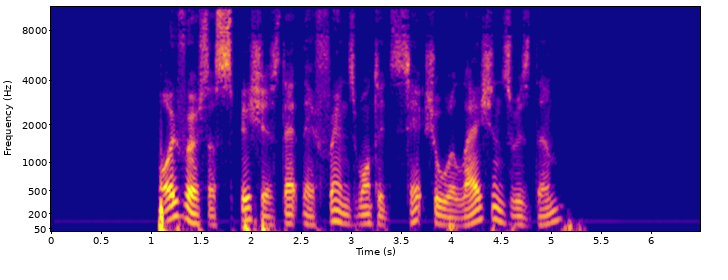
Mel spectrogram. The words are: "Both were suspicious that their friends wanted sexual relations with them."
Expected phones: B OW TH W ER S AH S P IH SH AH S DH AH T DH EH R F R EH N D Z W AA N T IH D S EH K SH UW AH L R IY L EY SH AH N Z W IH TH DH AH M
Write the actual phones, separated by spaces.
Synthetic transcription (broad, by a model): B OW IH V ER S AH S P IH SH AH S DH AH T DH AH R F R EH N D Z W AA N T IH D S EH K SH UW AH L R IY L EY SH AH N Z W IH DH AH M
